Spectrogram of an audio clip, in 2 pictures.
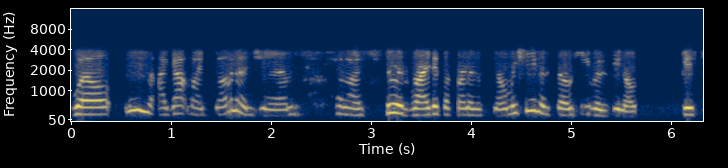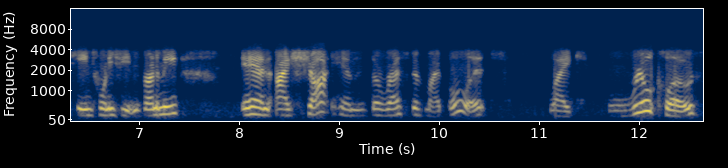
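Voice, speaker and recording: A woman's voice: fairly high pitch, lively intonation, normal speed, no room sound. Woman telling a story over a tinny line. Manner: vivid retelling, many fillers of "like". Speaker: guest telling a survival story. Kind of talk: casual spoken storytelling. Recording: dry, tinny phone-like sound.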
